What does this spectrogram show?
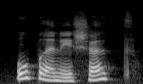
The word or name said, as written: Upanishad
